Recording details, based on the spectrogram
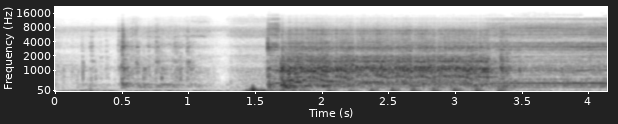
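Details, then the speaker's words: Customer's Oliver 550 tractor, fuel had been off, points suspected burned: sluggish, uneven cranking about two and a half turns a second that never catches; battery nearly dead, jump box used next. "Battery's about dead. Well, Ross has a solution for that, too. In the form of a jump box."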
